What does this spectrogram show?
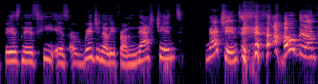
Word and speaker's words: Natchez: It's Natchez, but it's all good.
